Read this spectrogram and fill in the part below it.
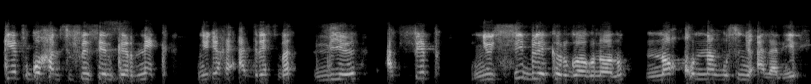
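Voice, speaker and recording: A woman's voice: on the high side, unhurried, sharp tone. A woman from Senegal with a Senegalese accent, calling into a live stream, heard through a phone held on speakerphone, insistent and repeating herself for emphasis. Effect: phone call played over a speakerphone. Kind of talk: impassioned political call-in.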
